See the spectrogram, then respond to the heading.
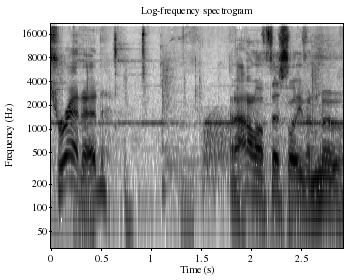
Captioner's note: machinery beeping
